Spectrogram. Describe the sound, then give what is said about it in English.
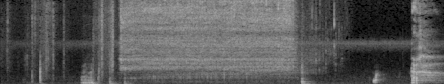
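A parent gets a glass of water: a tap runs steadily for a couple of seconds, filling the glass, framed by a few sharp clinks and knocks before and after. Clear, with no voices. “Take this moment of a parent walking across their toy-filled living room for a glass of water.”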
